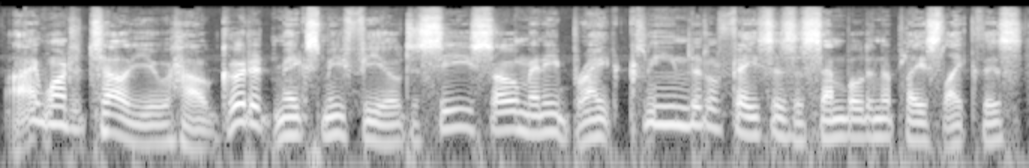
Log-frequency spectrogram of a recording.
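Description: A man's voice: medium pitch, sing-song, moderate pace, a bit bright, no echo, pitched above the performer's own voice. A man voicing an earnest, pious Sunday school superintendent with a peculiar sing-song speaking tone, raised well above his own voice. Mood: sugary, coaxing. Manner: sing-song sanctimonious speech intonation.

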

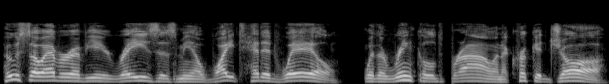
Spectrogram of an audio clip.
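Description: A man's voice: mid-range voice, slow pace, fairly bright tone, no echo, lo-fi sound. A man voicing a fierce, obsessed old whaling captain in an audiobook, bellowing in declamatory, archaic seafaring speech. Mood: rousing, commanding.

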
